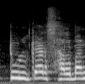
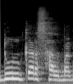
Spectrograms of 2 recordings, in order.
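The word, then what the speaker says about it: Dulquer Salmaan: আগে থেকে জানতে পেরেছি উনার নাম টুলকার সালমান না উনার নাম ডুলকার সালমান কিন্তু আমাকে ওনাকে দুলকার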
